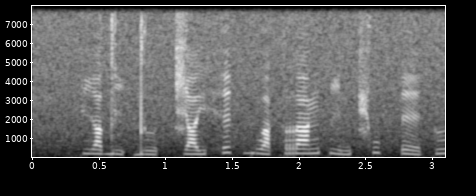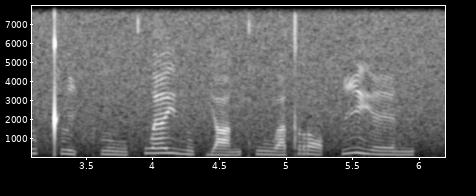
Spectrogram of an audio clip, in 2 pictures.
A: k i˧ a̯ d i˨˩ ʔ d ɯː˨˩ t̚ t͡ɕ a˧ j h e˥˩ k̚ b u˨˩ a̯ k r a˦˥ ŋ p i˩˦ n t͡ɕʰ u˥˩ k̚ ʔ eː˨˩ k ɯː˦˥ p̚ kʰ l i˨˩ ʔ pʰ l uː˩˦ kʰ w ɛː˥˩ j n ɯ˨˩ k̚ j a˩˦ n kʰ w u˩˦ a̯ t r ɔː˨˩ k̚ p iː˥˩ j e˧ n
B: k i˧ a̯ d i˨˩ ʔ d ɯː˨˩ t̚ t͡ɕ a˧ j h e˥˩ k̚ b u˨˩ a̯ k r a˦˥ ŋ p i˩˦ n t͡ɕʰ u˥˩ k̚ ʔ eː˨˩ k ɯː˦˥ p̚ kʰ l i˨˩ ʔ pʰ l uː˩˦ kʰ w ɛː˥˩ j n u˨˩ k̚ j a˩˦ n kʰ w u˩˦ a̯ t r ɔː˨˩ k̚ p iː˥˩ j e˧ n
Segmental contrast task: B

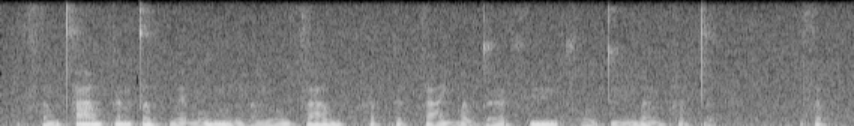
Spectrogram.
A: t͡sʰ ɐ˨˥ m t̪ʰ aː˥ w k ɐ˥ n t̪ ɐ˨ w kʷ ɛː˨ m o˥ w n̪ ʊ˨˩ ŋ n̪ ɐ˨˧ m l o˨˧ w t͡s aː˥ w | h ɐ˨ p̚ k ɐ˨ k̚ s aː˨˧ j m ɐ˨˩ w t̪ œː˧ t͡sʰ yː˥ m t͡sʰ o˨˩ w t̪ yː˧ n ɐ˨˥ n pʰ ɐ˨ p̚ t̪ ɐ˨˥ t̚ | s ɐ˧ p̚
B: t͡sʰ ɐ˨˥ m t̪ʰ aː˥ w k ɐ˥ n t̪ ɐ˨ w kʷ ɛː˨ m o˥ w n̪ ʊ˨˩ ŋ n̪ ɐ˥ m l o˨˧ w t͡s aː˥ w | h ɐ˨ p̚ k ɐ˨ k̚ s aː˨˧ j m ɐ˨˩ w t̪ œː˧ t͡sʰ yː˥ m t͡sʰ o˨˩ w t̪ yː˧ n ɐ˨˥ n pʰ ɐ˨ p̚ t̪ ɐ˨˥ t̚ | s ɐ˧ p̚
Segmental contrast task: A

